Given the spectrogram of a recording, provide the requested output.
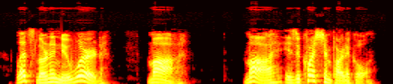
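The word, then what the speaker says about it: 吗: As a question particle, ma is pronounced using a neutral tone, which carries a soft falling sound, as if the sound is fading away. Can you try and say ma?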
